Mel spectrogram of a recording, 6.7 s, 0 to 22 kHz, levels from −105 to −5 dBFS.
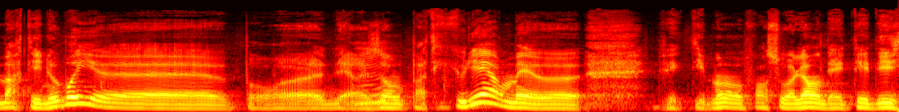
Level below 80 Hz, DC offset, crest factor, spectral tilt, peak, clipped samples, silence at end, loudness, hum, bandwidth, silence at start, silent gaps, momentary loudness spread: -70 dBFS; under 0.1%; 20 dB; -6.5 dB/octave; -10 dBFS; under 0.1%; 0 s; -30 LUFS; none; 16 kHz; 0 s; none; 14 LU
